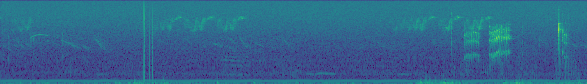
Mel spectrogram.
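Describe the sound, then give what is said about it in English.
Faint bird calls come as a few short, high chirps scattered over a low steady hum, with a slightly louder cluster of calls toward the end. “Three birds present.”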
